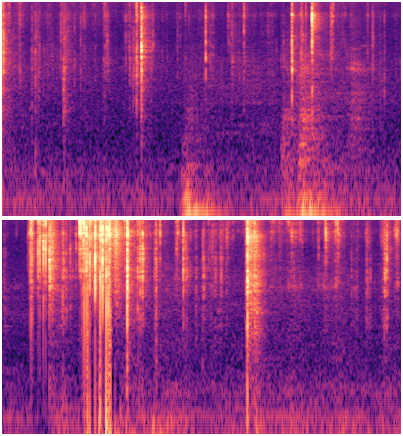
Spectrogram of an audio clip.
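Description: A memory card's paper and plastic packet being torn open and crinkled by hand: short scattered rustles and clicks, with one longer, louder tear about six and a half seconds in.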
